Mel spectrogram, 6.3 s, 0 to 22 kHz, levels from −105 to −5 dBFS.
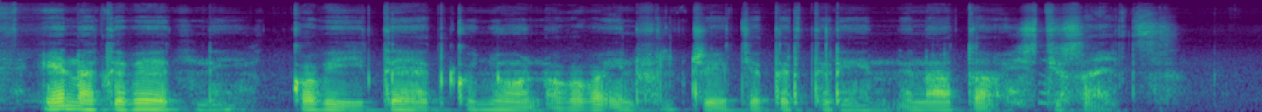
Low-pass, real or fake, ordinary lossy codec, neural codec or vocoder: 19.8 kHz; real; none; none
